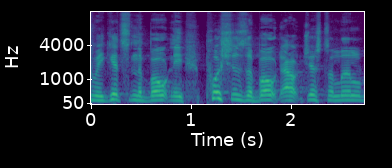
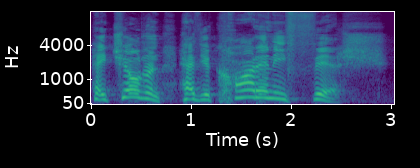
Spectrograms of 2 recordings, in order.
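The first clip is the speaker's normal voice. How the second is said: higher-pitched call from afar; 5 semitones higher, slower than usual. Acted. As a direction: call across the water, stretching the last words. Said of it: "they hear his voice, and he says".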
